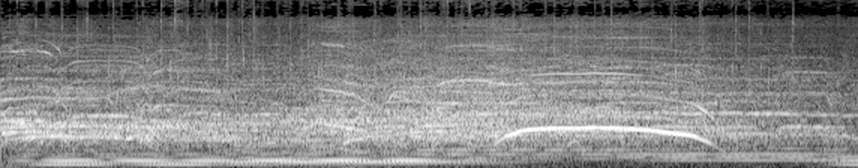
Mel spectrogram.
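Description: Live band's song intro: low sustained keyboard chords pulsing steadily, with audience members whooping and cheering over it, one long drawn-out whoop about five seconds in.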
